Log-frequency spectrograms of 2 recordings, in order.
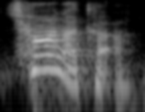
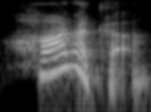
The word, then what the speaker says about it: Hanukkah: learned that in school but what's chanukkah I'm like it's pronounced Hanukkah and I went through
